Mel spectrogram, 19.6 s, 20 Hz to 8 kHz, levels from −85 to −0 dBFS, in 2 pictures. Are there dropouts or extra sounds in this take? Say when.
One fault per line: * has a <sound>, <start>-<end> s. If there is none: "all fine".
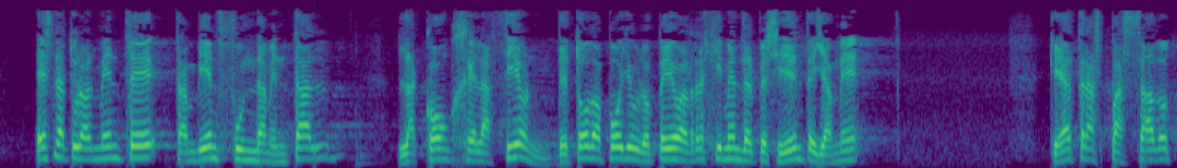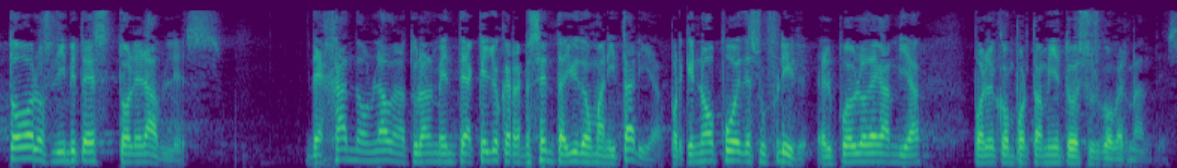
all fine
